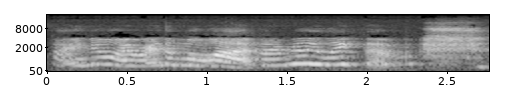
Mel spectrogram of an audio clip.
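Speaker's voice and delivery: high squeaky laughing self-mock; laughing reply. Answering a friend's teasing about shoes, high laughing mock voice. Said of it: "And I'm like".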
